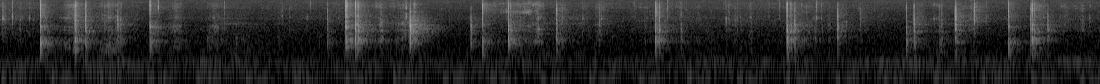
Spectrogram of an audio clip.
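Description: Long black plastic claw finger extensions tap and scratch a solid hardcover book with a glossy printed cover held upright, and the claws may also clack against each other. Quick, sharp, bright clicks come in irregular clusters with soft scratching between them, over a steady low hum.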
